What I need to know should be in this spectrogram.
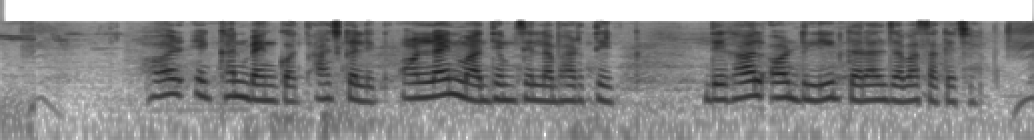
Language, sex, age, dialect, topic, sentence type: Magahi, female, 18-24, Northeastern/Surjapuri, banking, statement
